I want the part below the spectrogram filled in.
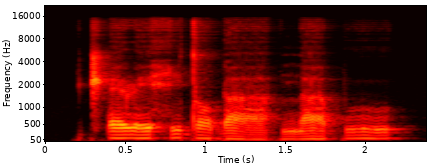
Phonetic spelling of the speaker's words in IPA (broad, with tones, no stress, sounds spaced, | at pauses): t͡ʃʼ ɛ˦ ɭ e˦ h i˦ d ɔ˨ ɠ a˨ | n a˨ p u˦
